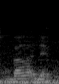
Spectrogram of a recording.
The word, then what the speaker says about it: Baladev: It's Baladev.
